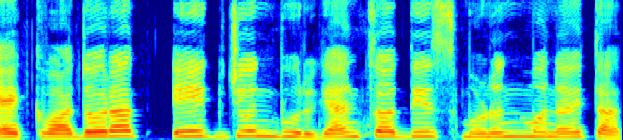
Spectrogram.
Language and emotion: Goan Konkani, neutral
